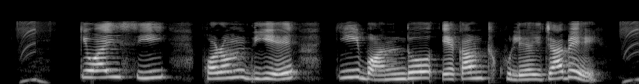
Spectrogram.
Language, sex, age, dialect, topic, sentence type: Bengali, female, 25-30, Rajbangshi, banking, question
